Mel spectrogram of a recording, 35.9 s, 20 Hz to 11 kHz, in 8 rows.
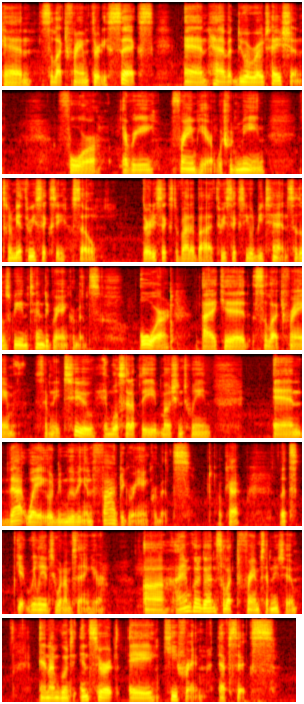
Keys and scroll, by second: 32.1 F6.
